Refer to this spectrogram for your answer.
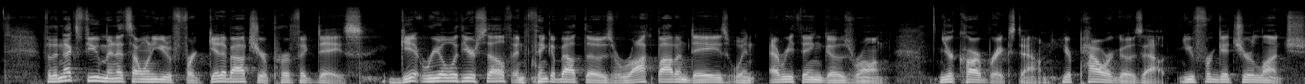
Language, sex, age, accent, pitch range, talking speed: English, male, 40-59, American, 100-135 Hz, 185 wpm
